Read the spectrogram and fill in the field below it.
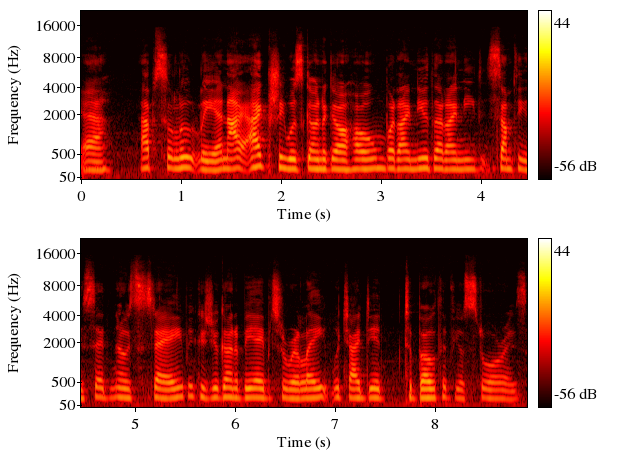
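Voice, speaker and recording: A woman speaks very fast in an American accent. Her medium-pitched voice has monotone, flat intonation. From London, England. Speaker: guest speaker. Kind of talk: talk show conversation. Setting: studio.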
